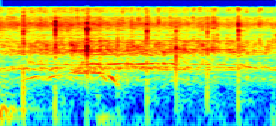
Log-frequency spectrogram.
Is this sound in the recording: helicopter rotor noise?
no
